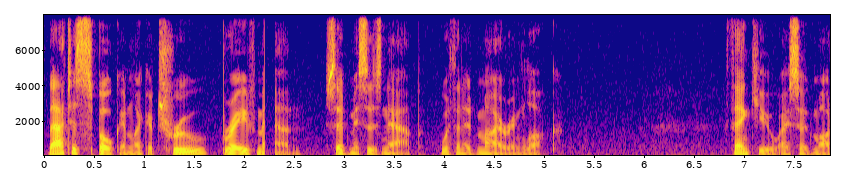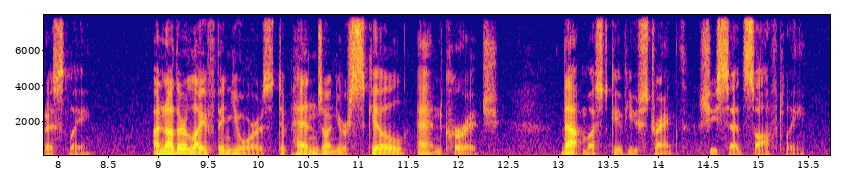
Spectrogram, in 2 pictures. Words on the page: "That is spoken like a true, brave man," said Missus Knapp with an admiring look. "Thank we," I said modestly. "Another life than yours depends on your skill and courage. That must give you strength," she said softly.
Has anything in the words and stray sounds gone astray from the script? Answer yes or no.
yes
